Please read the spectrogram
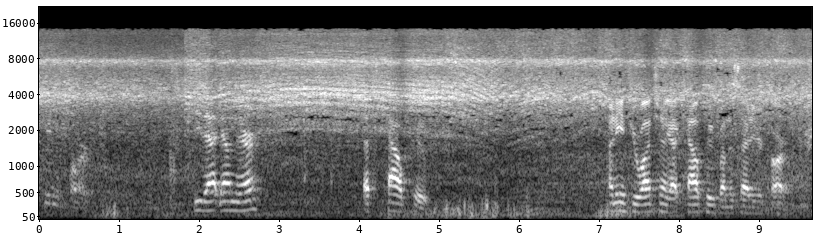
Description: Male voice with large spraying noise in background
